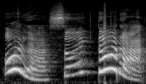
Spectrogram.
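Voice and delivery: high, loud cartoon greeting; Dora. Showing what people say she sounds like, Dora voice. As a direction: call it out like a kids' show heroine. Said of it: "people tell me that I sound like".

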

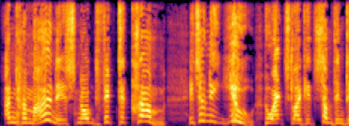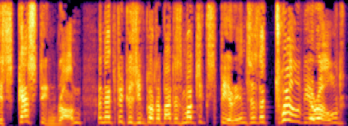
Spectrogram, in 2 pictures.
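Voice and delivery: high, loud, upset tirade; shouting, near tears. Acted. Ginny lashing out at her brother, shouting near tears. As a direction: hurl it at him, close to tears. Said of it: "who sounded close to tears now".

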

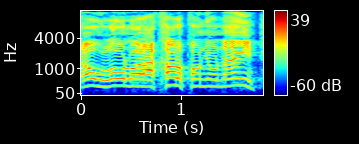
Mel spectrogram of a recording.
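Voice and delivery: loud imitated plea; pleading sinner. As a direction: beg like a desperate sinner. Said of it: "a lot of people say".

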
